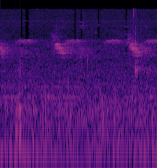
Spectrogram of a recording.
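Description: Faint birds chirping outdoors by a back deck: two brief high chirps rise over a thin, steady high-pitched trill, with a soft low rumble of background noise underneath and no talking.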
